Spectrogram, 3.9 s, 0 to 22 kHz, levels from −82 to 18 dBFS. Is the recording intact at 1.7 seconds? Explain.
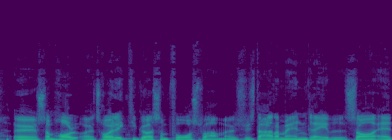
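Yes, the speech at 1.7 seconds plays through intact, with no dropout, click, distortion or other fault at that moment.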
